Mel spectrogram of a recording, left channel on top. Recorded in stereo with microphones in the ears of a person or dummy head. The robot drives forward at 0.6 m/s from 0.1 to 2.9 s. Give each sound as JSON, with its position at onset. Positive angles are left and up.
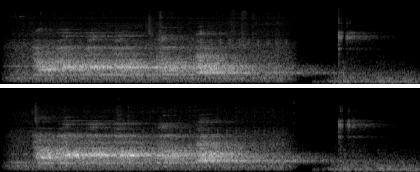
{"t": 0.3, "sound": "a dog barking", "side_deg": 20, "distance_m": 8.0}
{"t": 3.1, "sound": "chewing", "side_deg": 40, "distance_m": 5.0}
